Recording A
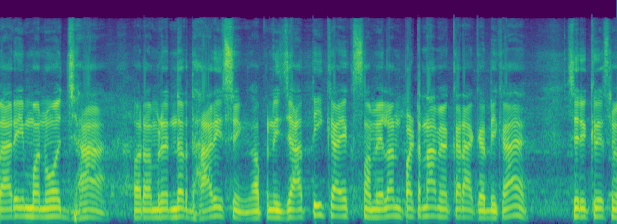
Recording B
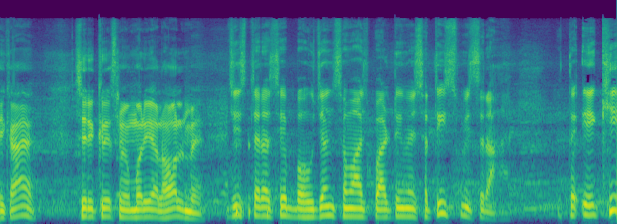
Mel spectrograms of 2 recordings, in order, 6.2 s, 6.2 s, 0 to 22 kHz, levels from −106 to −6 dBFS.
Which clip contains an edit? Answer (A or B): B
